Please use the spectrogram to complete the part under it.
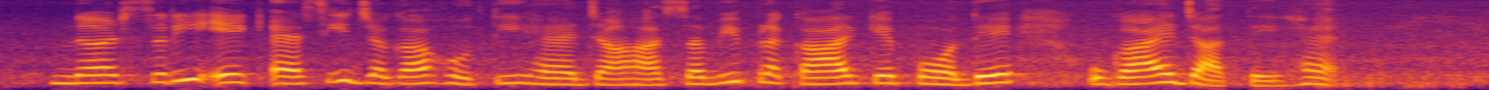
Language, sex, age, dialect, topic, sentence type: Hindi, female, 31-35, Hindustani Malvi Khadi Boli, agriculture, statement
